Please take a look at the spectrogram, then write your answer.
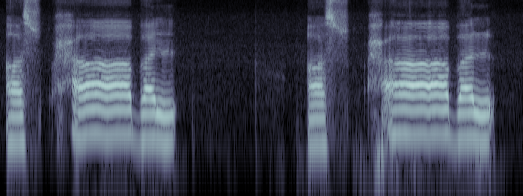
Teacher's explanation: हा के ऊपर खड़ी हरकत है तो खड़ी हरकत को 2 हरकत के जितना खींच के पढ़ेंगे। अस्हाबल, अस्हाबल।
